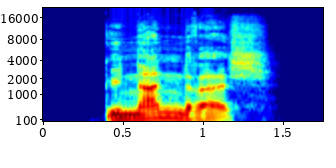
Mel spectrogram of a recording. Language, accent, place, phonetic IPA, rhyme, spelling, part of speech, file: German, Germany, Berlin, [ɡyˈnandʁɪʃ], -andʁɪʃ, gynandrisch, adjective, De-gynandrisch.ogg
- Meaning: gynandrous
